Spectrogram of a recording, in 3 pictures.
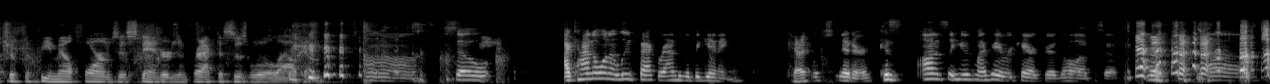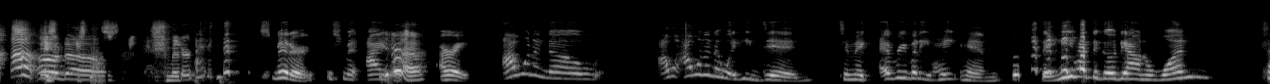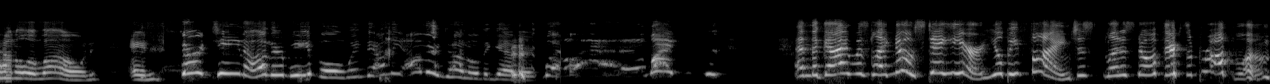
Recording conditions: poor sound quality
